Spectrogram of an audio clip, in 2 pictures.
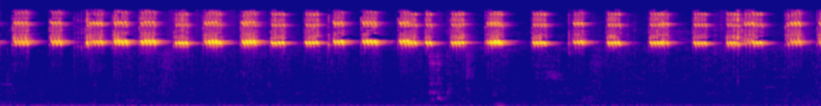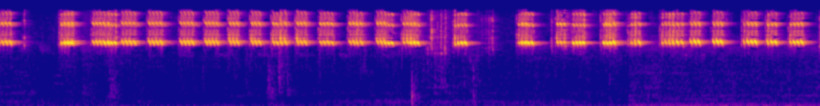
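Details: Cricket recorded clear and ringing as a master for tutoring contest songbirds, giving steady trains of shrill, high pulsed chirps several times a second, one short break partway through, and a low rumble rising near the end.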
